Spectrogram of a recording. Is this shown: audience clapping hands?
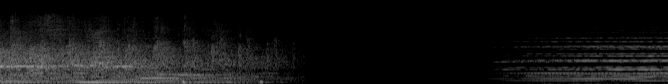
yes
